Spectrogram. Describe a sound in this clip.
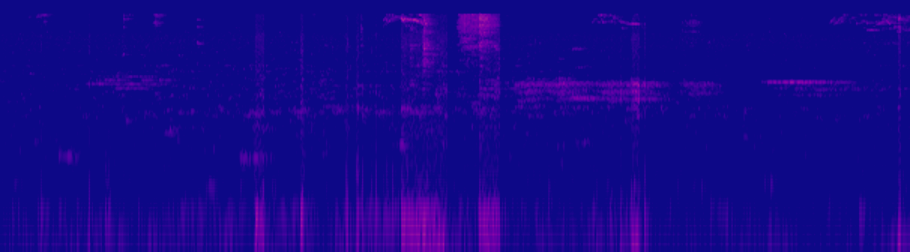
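Knitting needles click and tap softly.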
